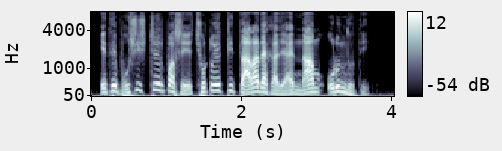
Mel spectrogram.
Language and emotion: Bengali, neutral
